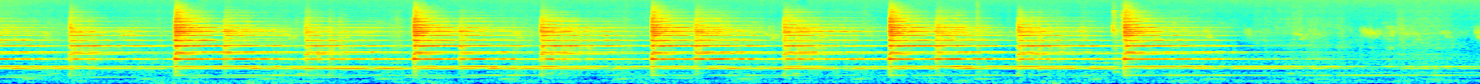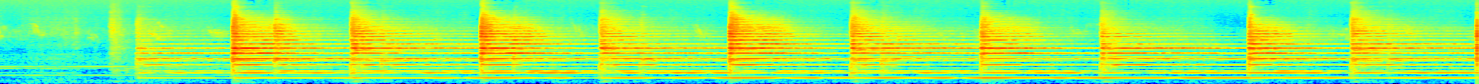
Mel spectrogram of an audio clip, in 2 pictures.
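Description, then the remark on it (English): Swinging church bells in a bell tower ring with a wavering, warbling Doppler tone caused by the bells swinging as they ring, striking steadily about once a second; halfway through a louder, deeper bell joins in, and the peal continues with no voices. “So that kind of warping of the sound, that wow, wow, that's, you know, a Doppler effect because the bell is swinging while it's ringing.”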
